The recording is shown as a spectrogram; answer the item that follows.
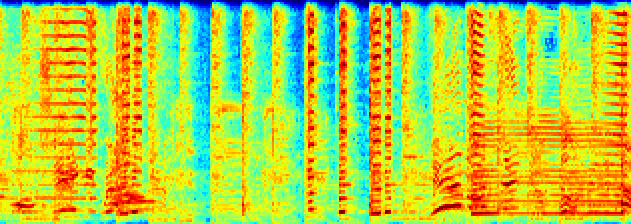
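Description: Live blues-soul band playing, with voices singing over it and a long held sung note near the end.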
